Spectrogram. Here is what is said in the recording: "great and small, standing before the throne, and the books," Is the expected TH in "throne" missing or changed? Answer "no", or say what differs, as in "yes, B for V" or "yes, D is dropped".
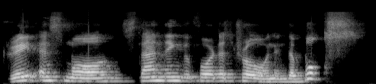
yes, T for TH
